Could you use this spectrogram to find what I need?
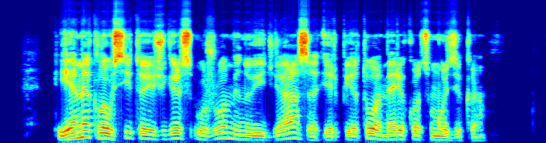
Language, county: Lithuanian, Vilnius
